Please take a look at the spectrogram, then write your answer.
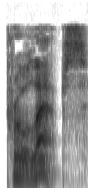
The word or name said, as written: prolapse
